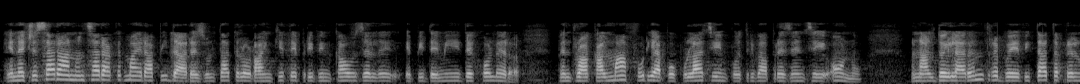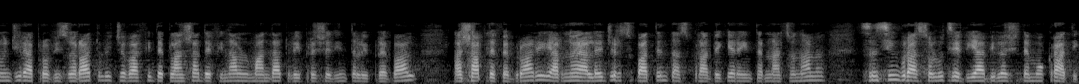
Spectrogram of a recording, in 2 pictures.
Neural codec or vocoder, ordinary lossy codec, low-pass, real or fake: none; AAC, 32 kbps; 7.2 kHz; real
